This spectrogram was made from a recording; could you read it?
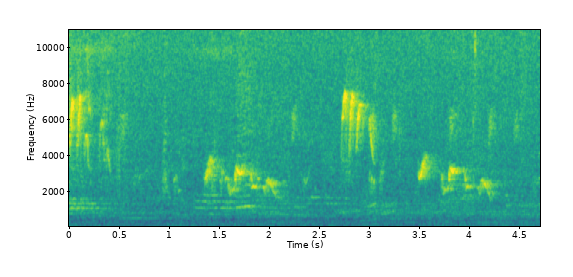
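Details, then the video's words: Red-whiskered bulbul singing as a decoy during trapping, 5 November 2016. Several quick, bubbling warbled phrases rise and fall, spaced by brief pauses. "Bẫy chào mào đá lân"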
